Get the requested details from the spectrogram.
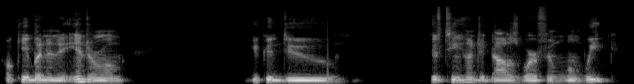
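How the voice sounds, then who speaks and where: Deep-voiced man giving blunt straight talk. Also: fairly even intonation, measured pace, warm tone. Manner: blunt, rhetorical, teasing. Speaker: notary business channel host. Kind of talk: casual, preachy straight-talk monologue.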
